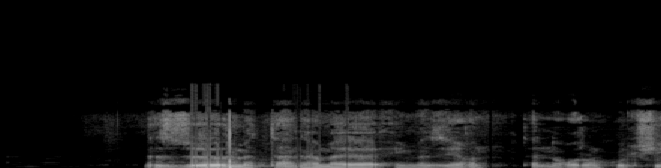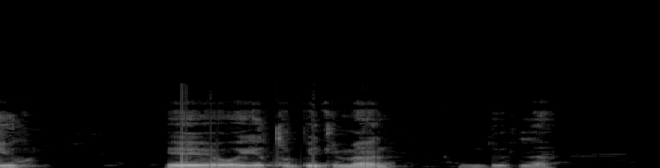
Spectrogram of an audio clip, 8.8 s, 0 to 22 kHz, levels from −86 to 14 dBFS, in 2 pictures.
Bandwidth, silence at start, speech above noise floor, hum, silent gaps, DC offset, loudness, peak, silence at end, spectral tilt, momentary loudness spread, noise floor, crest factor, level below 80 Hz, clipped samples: 11 kHz; 0.95 s; 53 dB; none; none; under 0.1%; -26 LUFS; 0 dBFS; 0.75 s; -5 dB/octave; 21 LU; -78 dBFS; 26 dB; -48 dBFS; under 0.1%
